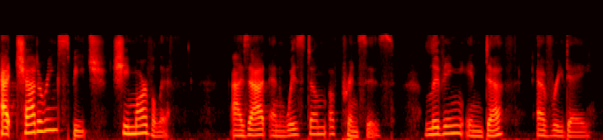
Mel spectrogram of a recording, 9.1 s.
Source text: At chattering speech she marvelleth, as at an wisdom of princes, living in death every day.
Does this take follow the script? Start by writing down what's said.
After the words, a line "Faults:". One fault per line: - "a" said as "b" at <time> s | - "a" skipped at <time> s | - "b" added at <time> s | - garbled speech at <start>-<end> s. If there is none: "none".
At chattering speech she marvelleth, as at an wisdom of princes, living in death every day.
Faults:
none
